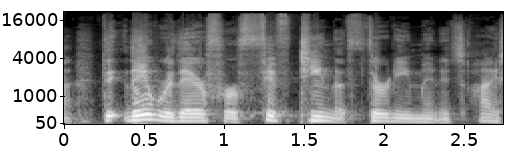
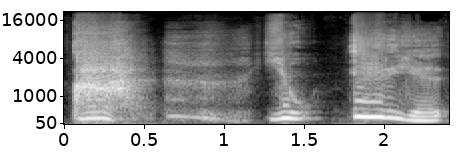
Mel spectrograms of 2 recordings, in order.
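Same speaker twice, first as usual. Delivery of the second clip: high, loud, slow yell of frustration; angry outburst; 10 semitones higher, 6 dB louder, much slower than usual. Retold or imitated. Kid hit in the face by ball, yelling angrily at the worker. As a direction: bark it out, stung and furious. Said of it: "hits him in the face and goes".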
